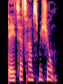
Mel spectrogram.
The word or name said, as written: datatransmission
